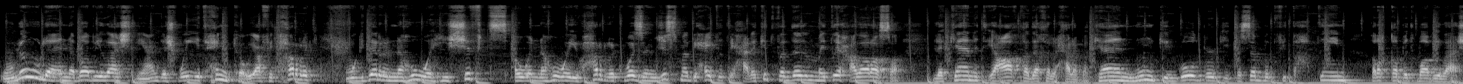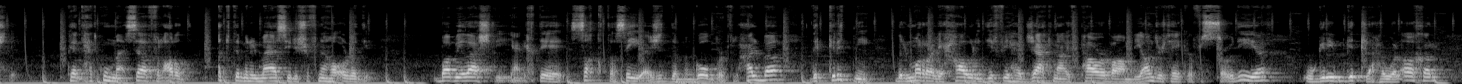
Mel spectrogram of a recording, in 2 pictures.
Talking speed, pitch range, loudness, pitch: 165 wpm, 145-185 Hz, -19 LUFS, 170 Hz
